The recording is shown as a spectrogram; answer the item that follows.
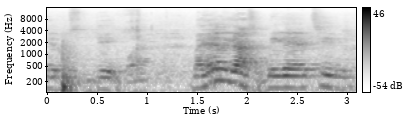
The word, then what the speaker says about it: Mahalia: Malia, I'm saying that right. Mahalia. Mahalia was an honorable mention.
